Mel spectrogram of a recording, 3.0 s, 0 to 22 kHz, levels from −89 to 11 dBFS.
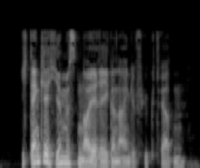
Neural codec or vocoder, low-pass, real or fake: none; 9.9 kHz; real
